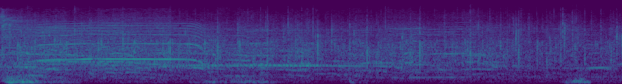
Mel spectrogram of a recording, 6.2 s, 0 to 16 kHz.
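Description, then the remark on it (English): A church audience at Glad Tidings shouts and cheers in praise to God, a dense roar of many voices with high whoops and sustained cries rising above it, plus scattered clapping, staying loud and unbroken throughout. “I dare somebody right now just take 10 seconds and give God a crazy praise that you've got whatever you need to fight any giant that comes your way.”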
